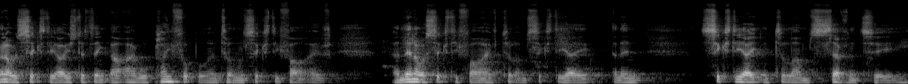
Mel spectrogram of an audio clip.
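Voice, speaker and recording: Somewhat breathy and fairly low in pitch, a man talks at a fairly quick pace in a monotone, flat intonation. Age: 70s. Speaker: chief executive of an early years charity. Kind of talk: casual chat. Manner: halting.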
